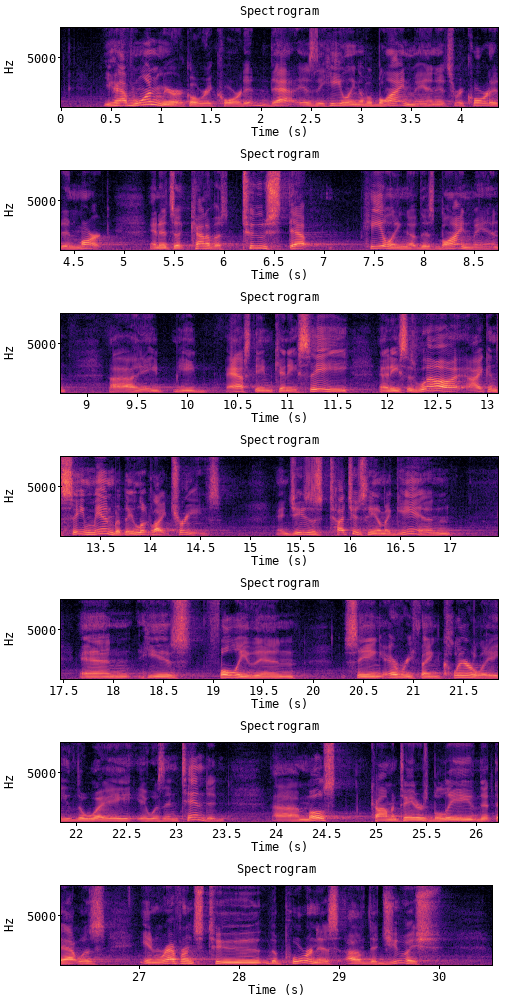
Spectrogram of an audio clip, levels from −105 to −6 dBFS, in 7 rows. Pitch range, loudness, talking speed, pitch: 135-165 Hz, -32 LUFS, 165 wpm, 145 Hz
